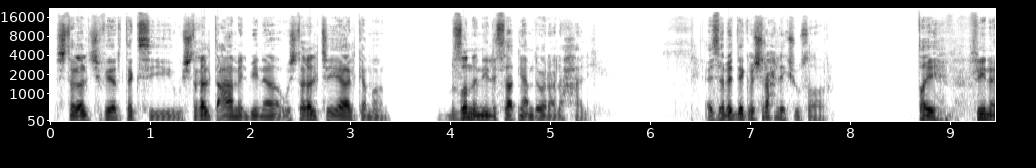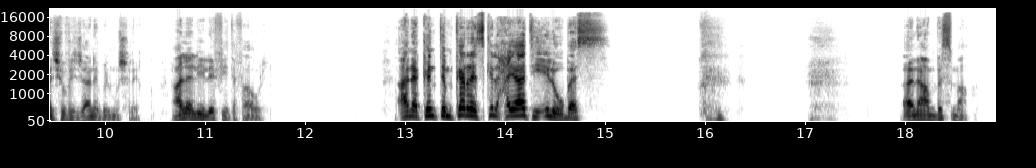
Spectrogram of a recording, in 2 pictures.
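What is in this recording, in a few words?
arabic syrian male character; voice demo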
